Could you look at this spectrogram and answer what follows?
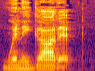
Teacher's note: The final T of got. It's surrounded by vowel sounds, so it becomes a D, and then it moves over.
